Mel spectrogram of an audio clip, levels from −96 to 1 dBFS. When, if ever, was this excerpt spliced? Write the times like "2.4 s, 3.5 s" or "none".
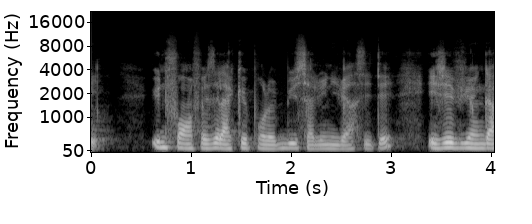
none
